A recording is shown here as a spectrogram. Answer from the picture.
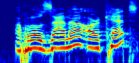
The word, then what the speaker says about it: Rosanna Arquette: Rosanna Arquette.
